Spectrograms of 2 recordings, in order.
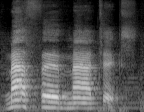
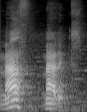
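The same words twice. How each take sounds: First: Every vowel is pronounced fully. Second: The vowel after 'math' is dropped.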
